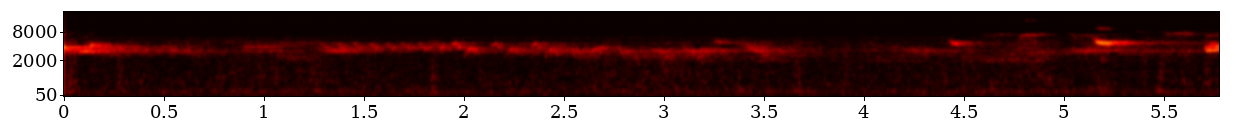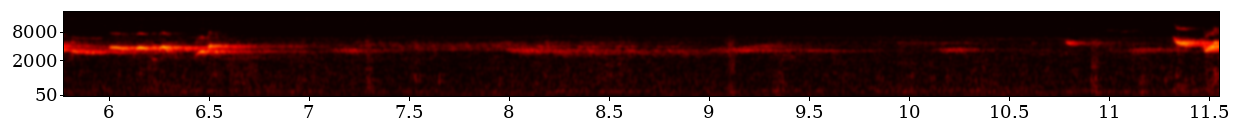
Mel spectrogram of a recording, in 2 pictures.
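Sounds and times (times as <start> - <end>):
European robin singing soft high warbling song perched atop a small spruce: 0.0 - 11.5.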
